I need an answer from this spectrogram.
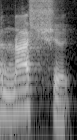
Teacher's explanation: تشدید کی وجہ سے شین کے اوپر سختی کریں گے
